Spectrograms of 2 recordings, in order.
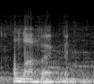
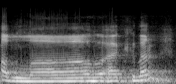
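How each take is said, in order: First: The phrase is said quickly and hurriedly. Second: The phrase is said slowly and carefully. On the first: The prayer is rushed when praying alone. The speaker calls it wrong. "Allahu Akbarnya kurang satu detik" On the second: The prayer is done with devotion when others watch. The speaker calls it right. "takbirnya bagus ya, gerakannya pelan-pelan"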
